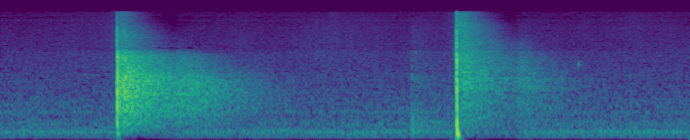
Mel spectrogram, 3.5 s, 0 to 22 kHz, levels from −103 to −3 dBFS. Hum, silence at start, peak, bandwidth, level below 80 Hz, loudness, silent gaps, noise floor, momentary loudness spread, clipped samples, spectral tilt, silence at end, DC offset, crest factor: none; 0.6 s; 0 dBFS; 16 kHz; -62 dBFS; -26 LUFS; none; -57 dBFS; 23 LU; under 0.1%; -2.5 dB/octave; 0.75 s; under 0.1%; 32 dB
